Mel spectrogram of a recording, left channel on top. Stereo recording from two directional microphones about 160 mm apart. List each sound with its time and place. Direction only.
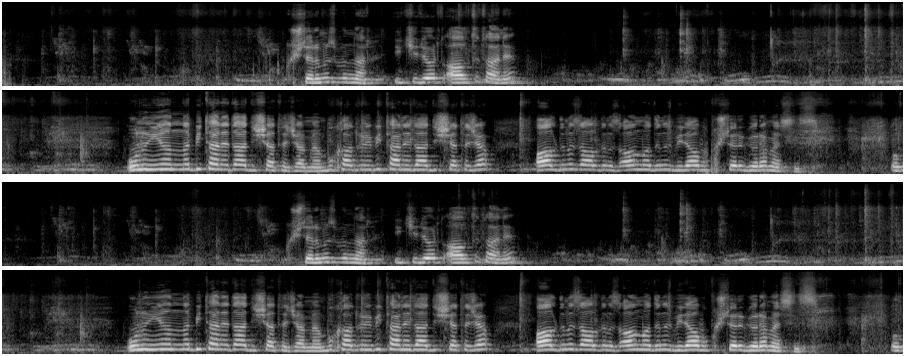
2.8 s speech: 25° right (ahead or behind)
9.9 s a man's voice: 20° right (ahead or behind); by 17.2 s 80° right
17.9 s speech: 35° right (ahead or behind)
